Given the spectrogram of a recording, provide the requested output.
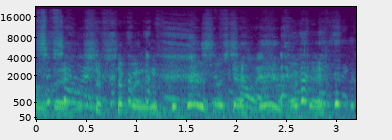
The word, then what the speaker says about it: Chefchaouen: Oui, oui, la prononciation c'est correct. Chefchaouen, Chefchaouen.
